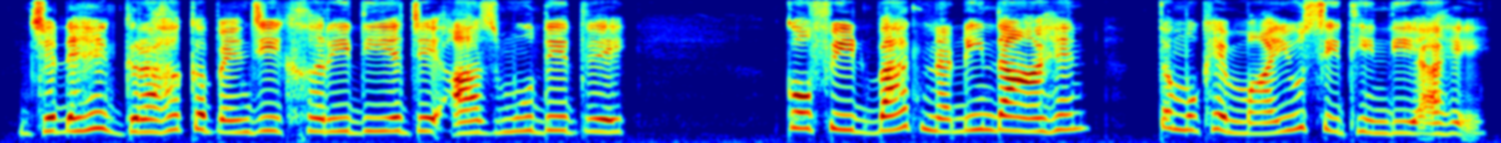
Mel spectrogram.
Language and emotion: Sindhi, sad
